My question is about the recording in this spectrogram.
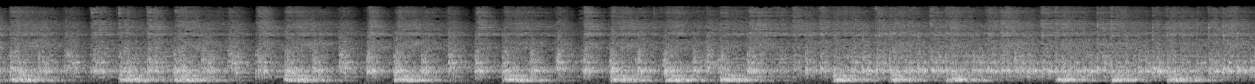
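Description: Kerala chenda melam: a large ensemble of chenda drums beaten with sticks in dense, fast strokes over a steady pulse of deeper beats, with a held brass horn tone and a metallic cymbal shimmer throughout.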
